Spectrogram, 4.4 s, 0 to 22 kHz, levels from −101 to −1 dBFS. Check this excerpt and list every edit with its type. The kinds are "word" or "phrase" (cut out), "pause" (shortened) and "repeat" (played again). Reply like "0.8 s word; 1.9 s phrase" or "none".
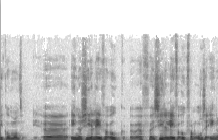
none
